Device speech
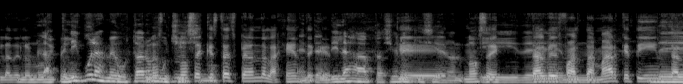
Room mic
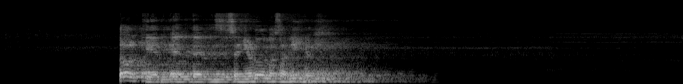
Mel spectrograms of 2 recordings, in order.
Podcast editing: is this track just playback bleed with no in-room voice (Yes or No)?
No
